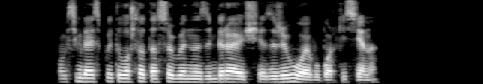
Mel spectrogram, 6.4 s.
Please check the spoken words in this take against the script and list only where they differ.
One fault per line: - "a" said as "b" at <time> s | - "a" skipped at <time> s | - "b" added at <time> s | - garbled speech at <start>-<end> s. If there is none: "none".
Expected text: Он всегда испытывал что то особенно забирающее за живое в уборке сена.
none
